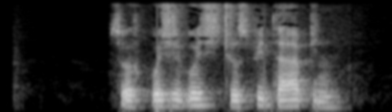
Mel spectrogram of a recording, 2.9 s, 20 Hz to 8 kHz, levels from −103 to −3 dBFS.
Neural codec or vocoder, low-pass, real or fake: none; 7.2 kHz; real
